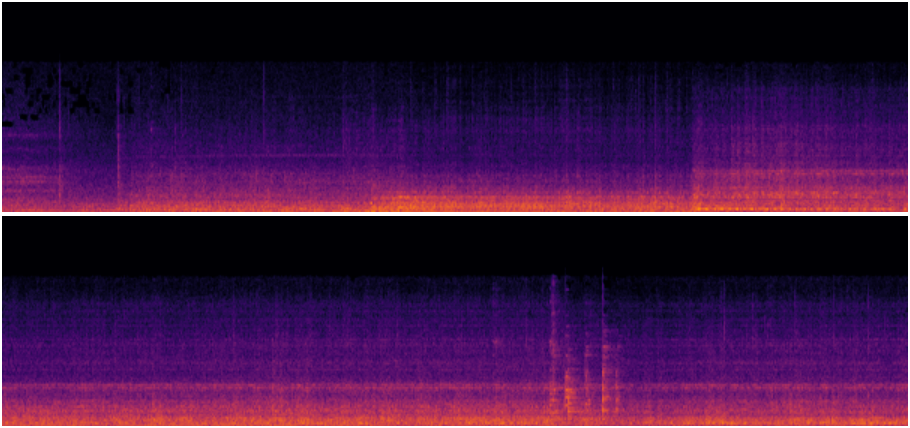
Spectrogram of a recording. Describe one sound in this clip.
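A band saw motor starts and hums steadily.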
